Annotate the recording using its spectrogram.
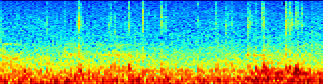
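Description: A few scattered keystrokes on a laptop keyboard, faint against the hum of a meeting room.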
